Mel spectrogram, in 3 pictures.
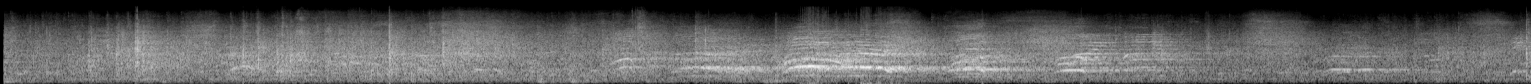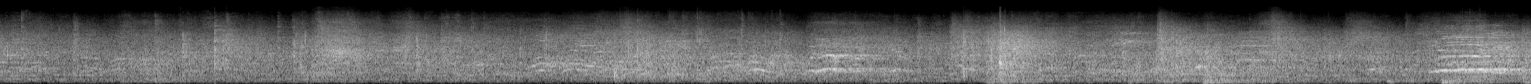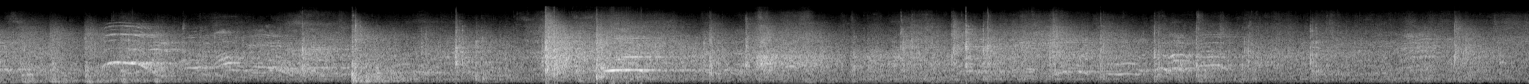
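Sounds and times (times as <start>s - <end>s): skates and sticks on ice: 0.0s - 45.9s.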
